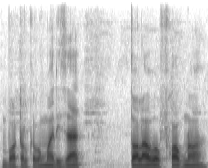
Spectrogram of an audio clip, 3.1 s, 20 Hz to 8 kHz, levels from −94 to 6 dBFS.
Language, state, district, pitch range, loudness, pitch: Kokborok, Tripura, Dhalai, 95-105 Hz, -20 LUFS, 100 Hz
